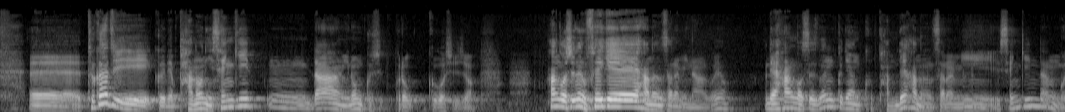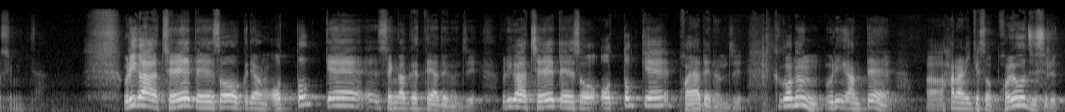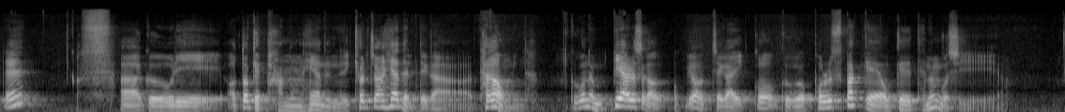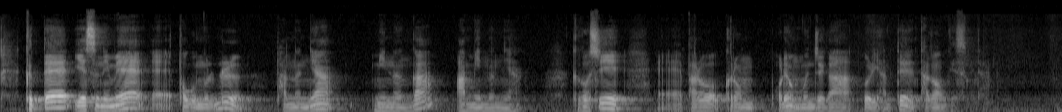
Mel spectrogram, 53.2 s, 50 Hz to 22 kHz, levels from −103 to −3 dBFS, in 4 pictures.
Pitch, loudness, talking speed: 165 Hz, -36 LUFS, 235 characters per minute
